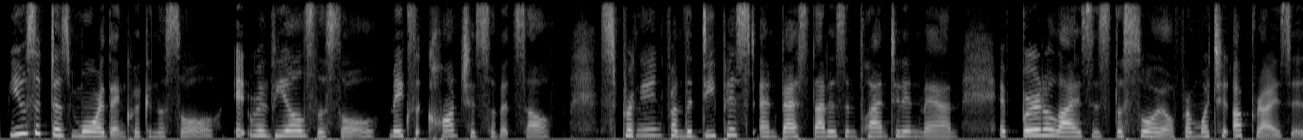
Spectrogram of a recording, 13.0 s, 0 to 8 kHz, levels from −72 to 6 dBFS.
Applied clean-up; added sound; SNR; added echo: none; none; none; none.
